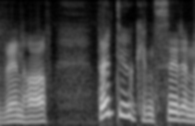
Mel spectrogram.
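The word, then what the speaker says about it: Wim Hof: Now, there is um the guy Winhoff, I think it's pronounced Vinhof.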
